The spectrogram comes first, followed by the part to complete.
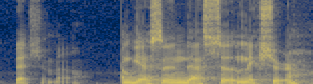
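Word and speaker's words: béchamel: with half of the but chamo a proper chef would know that the way to pronounce this word is bechamel i'm guessing that's the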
